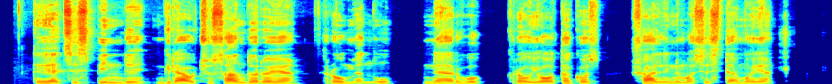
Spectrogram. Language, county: Lithuanian, Kaunas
